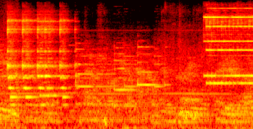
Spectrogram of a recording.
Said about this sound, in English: This is crazy though, it's one phone after another. Yeah. And they just keep ringing.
